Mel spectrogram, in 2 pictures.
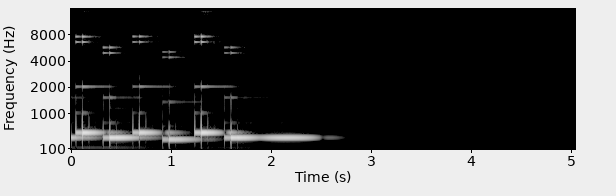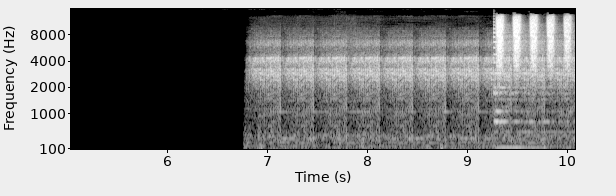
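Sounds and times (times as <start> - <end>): hissy electronic music: 6.8 - 10.0.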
